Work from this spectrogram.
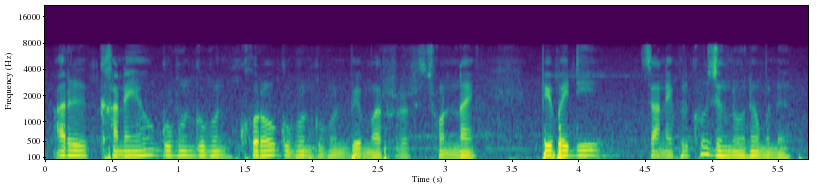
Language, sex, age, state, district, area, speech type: Bodo, male, 18-30, Assam, Chirang, urban, spontaneous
